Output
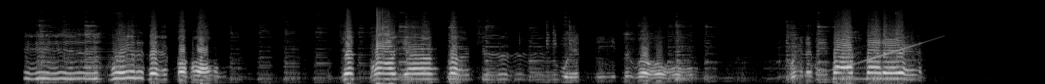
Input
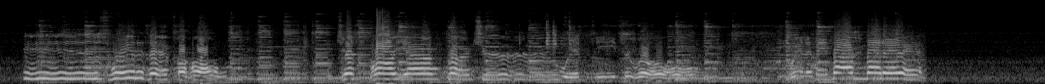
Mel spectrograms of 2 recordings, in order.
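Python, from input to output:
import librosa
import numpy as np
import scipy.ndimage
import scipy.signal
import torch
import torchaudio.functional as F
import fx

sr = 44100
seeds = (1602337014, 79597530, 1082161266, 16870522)

y = fx.spec_paint(x, sr, seeds[0], shape='rise', start_s=7.66, length_s=1.79, low_hz=250.0, high_hz=3800.0, level_db=-37.0)
y = fx.upward_expand(y, sr, threshold_db=-38.0, expansion=2.5)
y = y * 10.0 ** (6.0 / 20.0)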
